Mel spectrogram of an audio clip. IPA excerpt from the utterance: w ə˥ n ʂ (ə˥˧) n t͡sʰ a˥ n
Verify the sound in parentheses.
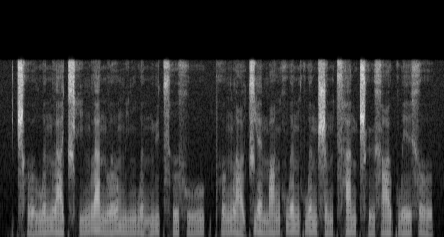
incorrect: ə˧˥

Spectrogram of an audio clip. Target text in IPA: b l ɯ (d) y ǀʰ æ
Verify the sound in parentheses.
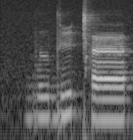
correct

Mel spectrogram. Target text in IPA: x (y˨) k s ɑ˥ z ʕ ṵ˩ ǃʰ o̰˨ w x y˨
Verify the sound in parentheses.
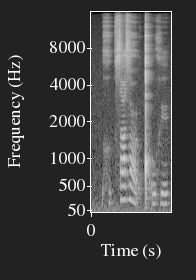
incorrect: u˨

